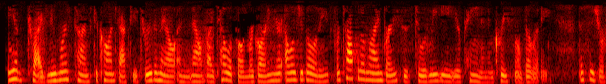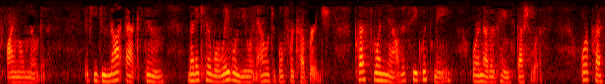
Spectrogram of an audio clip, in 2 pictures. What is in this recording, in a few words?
voicemail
